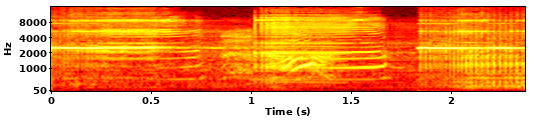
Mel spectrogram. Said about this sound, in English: Now, this one just says creaky sound.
